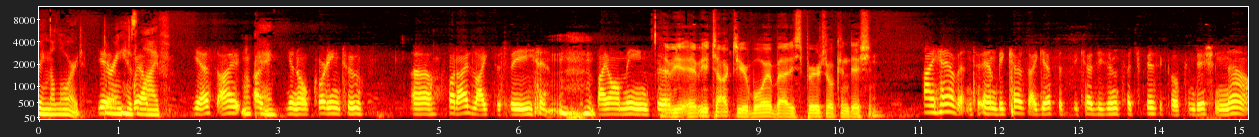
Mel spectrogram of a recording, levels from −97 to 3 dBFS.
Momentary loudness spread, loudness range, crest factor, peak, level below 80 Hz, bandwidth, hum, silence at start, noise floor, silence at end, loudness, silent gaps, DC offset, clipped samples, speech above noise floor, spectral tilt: 6 LU; 3 LU; 12 dB; -8 dBFS; -48 dBFS; 11 kHz; none; 0 s; -47 dBFS; 0 s; -20 LUFS; none; under 0.1%; under 0.1%; 27 dB; -6 dB/octave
